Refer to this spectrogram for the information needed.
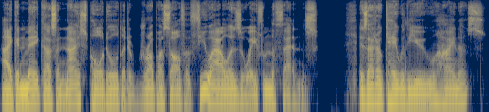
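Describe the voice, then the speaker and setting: A man's voice: medium pitch, unhurried, dry recording, studio quality, natural voice. A man playing a breezy, cheeky royal mage in a fantasy ASMR roleplay, talking in a casual, colloquial way. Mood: breezy, reassuring.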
